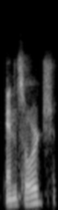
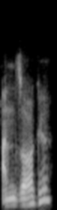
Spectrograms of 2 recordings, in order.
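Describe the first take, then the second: First: The name is pronounced with English sounds. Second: The name is pronounced with German sounds. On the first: "In English, I always say" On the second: "in German it would be"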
